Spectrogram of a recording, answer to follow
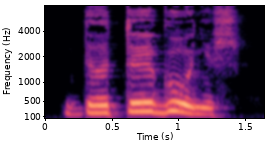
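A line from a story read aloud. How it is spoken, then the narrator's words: Stunned breathless exclamation. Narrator (Russian): выдохнул добровольный помощник ошарашенно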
